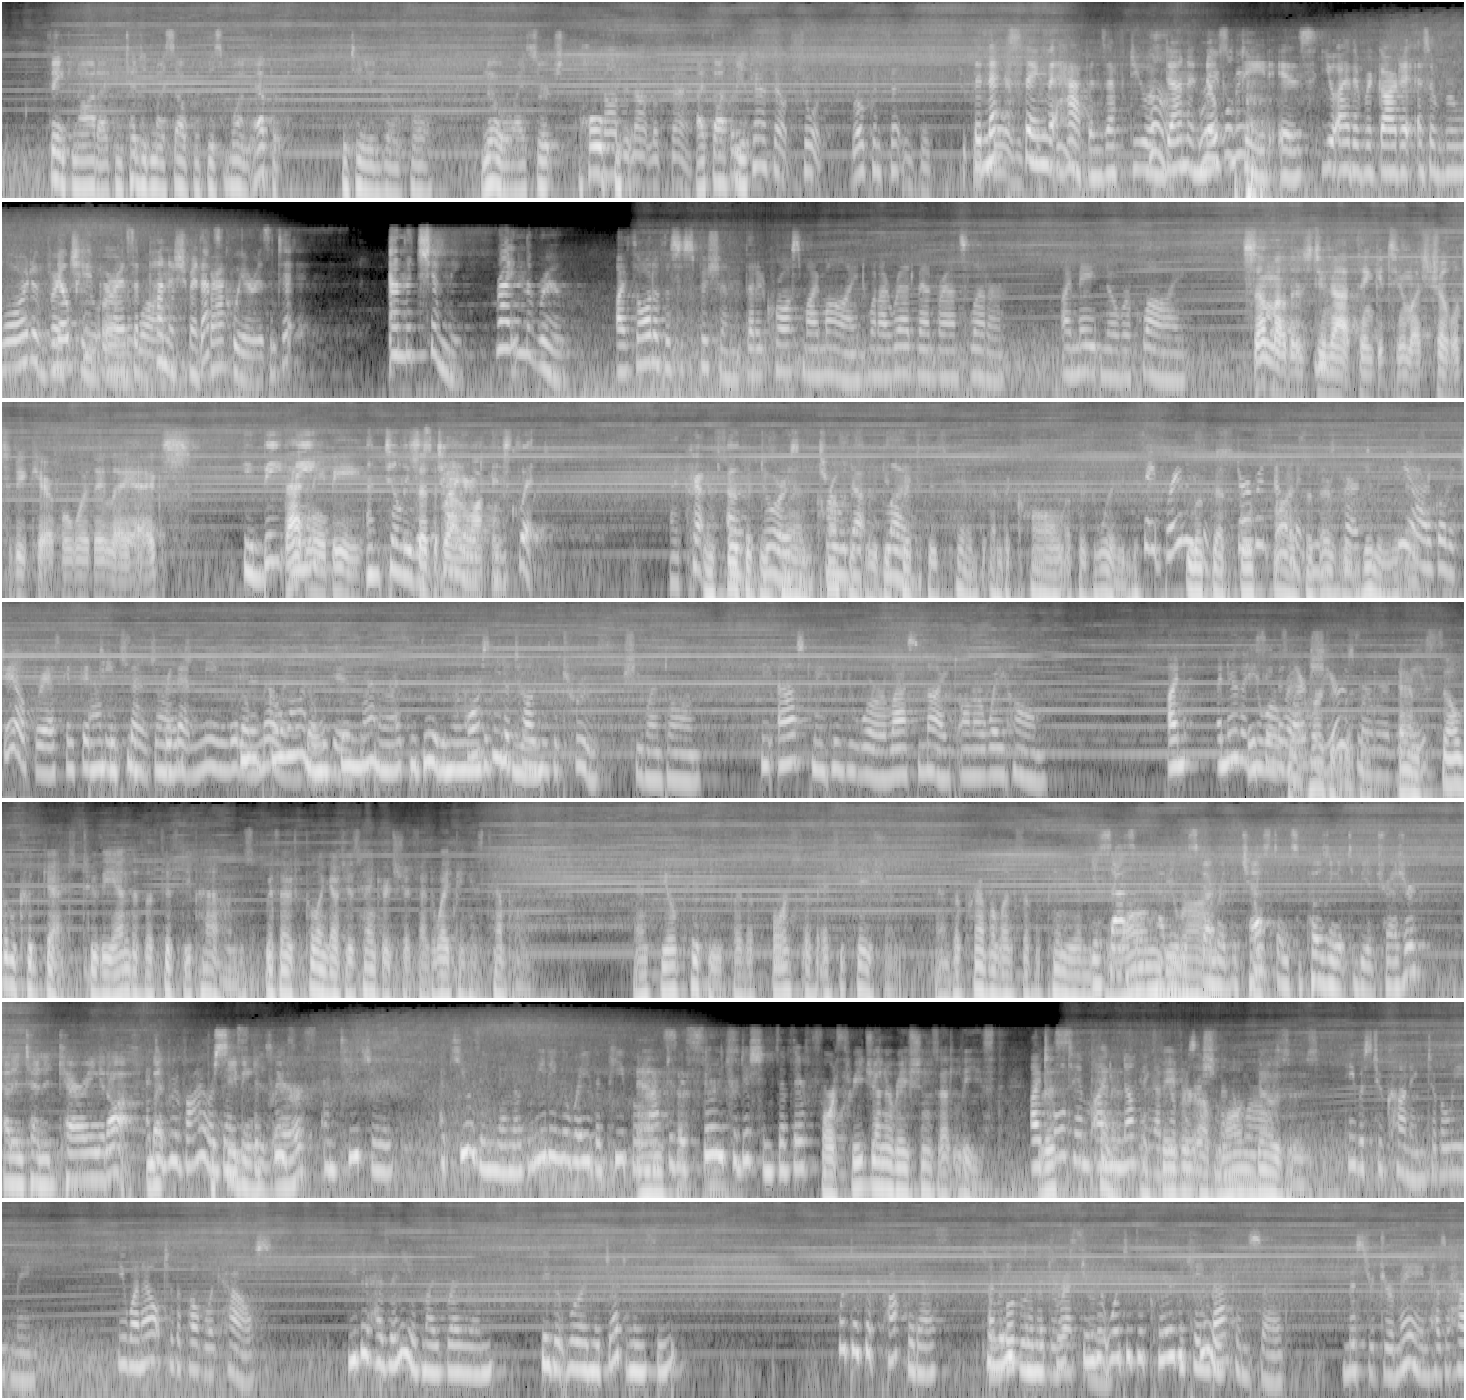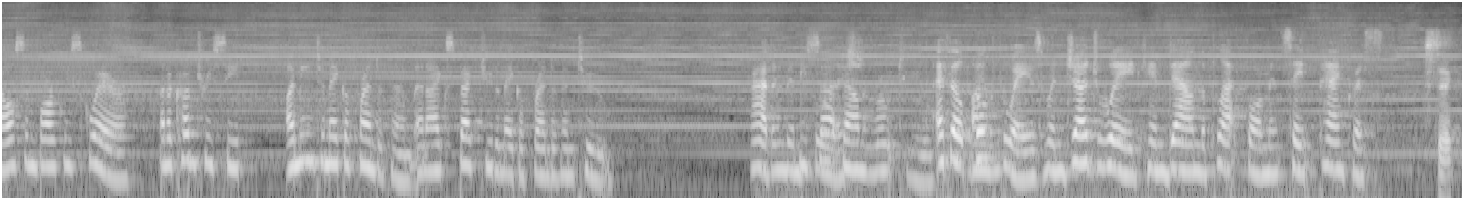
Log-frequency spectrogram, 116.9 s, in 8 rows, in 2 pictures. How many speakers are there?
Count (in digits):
10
